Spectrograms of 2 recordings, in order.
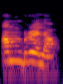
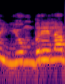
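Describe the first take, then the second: First: The word begins with a short 'uh' vowel. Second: The word begins with a 'yoo' sound. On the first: The speaker calls it right. "अ से शुरू हो रहा है" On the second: The speaker calls it wrong. "यूम्ब्रेला भी नहीं बोलते हम इसको"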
